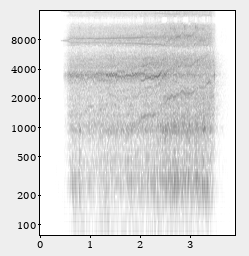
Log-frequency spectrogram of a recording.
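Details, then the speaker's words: Drilling out aluminum Nissan wheels on a 1997 Toyota RAV4 with a 60-degree bit for Toyota lug nuts, bit held perfectly straight and pushed down hard: even, high-pitched whir held steady without chatter, cutting smoothly. "It's important to hold the drill bit perfectly straight and push down hard. That looks better."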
